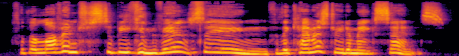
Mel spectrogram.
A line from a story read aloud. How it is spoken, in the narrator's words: Nia Huaisang wailed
